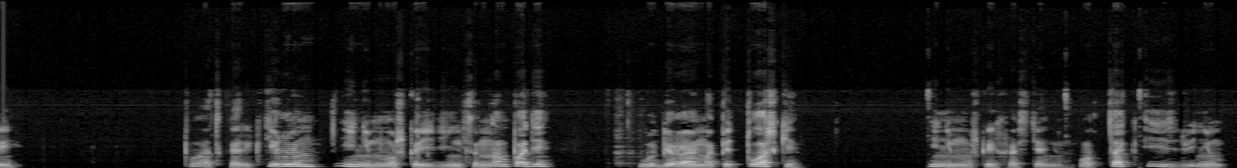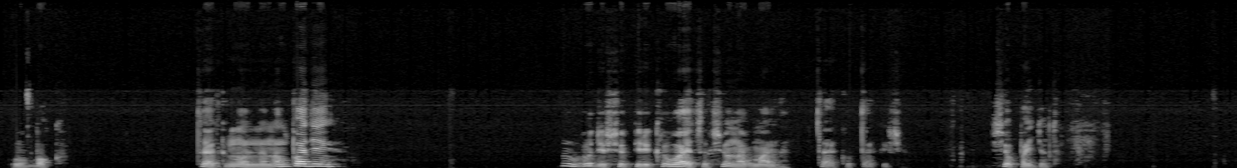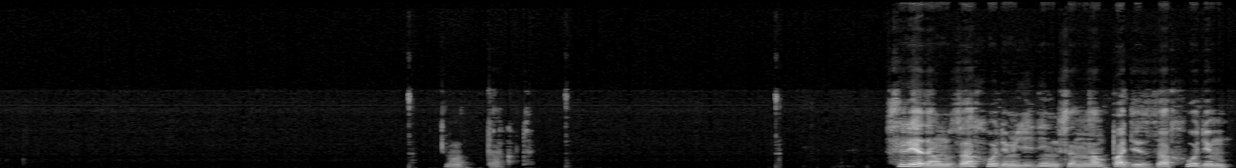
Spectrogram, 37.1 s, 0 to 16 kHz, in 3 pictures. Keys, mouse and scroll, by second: 4.1 KP_1, 6.0 click, 9.1 click, 11.3 click, 14.4 KP_0, 16.8 click, 24.4 click, 30.3 click, 34.7 KP_1.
